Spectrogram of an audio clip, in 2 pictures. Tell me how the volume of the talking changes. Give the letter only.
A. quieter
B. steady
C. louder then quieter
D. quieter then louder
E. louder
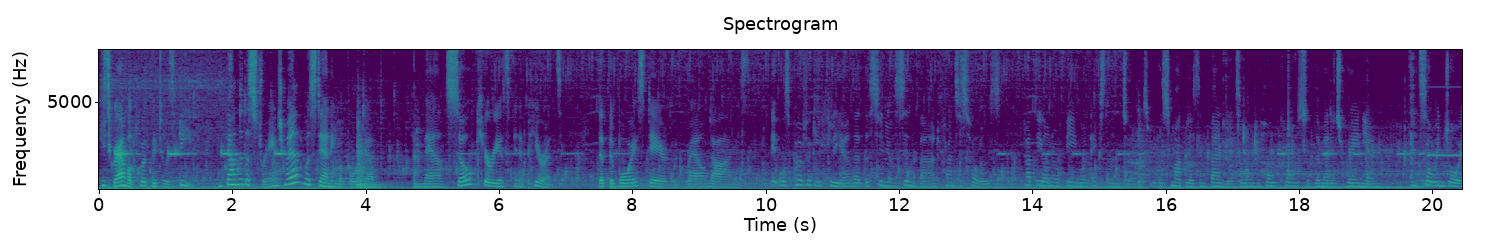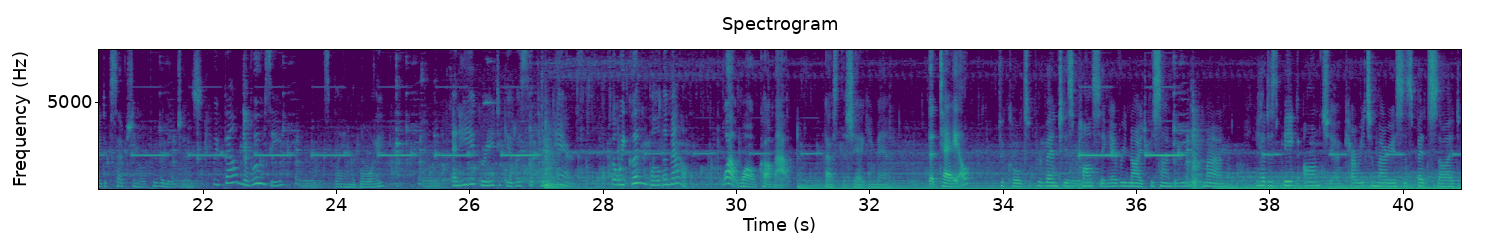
D.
